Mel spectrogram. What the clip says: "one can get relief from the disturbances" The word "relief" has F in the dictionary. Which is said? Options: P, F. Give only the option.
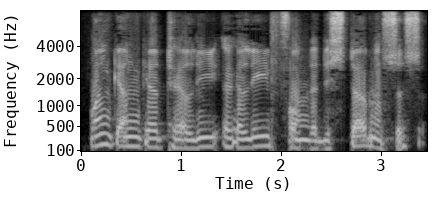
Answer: F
